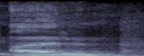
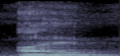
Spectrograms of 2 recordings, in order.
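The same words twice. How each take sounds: First: 'iron' as eye-run, R voiced; R sounded. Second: 'I am' run together as eye-un; silent R. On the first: Teacher warns learners against it, R sounded. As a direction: say 'iron' wrongly with an r before the vowel. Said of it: "never say iron". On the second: Teacher corrects learners, silent R. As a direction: say 'I am' as iron without its r. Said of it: "R is silent here". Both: Shown as a demonstration.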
